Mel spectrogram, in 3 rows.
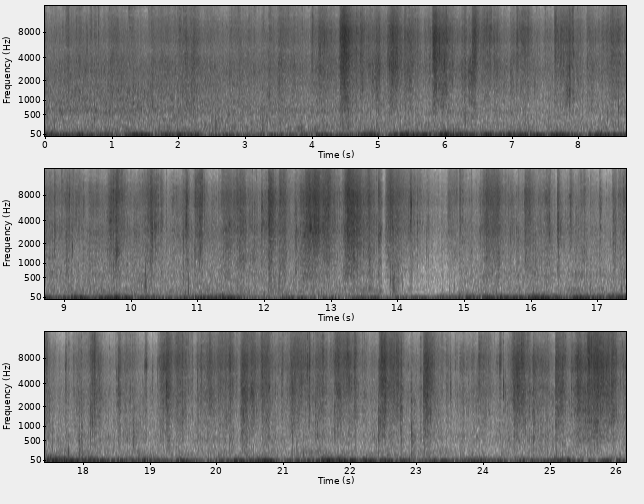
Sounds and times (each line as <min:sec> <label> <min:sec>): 0:00.0 splashing water 0:13.7
0:00.0 Footsteps in Dry Leaves 0:26.1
